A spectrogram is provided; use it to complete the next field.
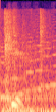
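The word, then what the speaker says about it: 木: The kanji for tree can be pronounced as ki. That's just one way to pronounce it.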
